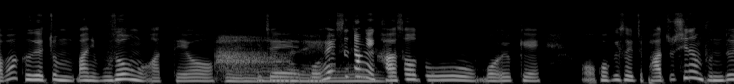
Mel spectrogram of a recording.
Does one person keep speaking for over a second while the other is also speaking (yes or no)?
yes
